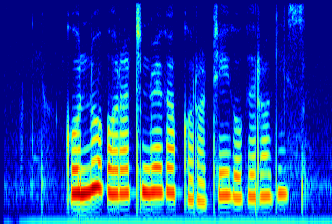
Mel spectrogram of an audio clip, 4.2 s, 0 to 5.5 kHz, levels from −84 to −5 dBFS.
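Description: Speech, with no audible faults.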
